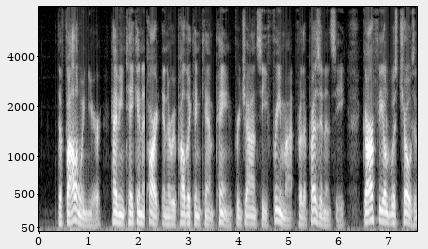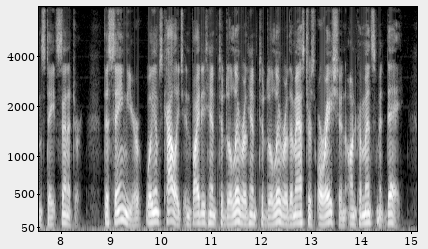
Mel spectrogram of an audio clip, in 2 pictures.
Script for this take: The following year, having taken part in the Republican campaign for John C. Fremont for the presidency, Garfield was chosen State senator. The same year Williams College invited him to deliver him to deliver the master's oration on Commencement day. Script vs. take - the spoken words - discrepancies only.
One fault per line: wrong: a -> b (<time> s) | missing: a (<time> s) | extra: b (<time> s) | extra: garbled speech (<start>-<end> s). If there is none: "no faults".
no faults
